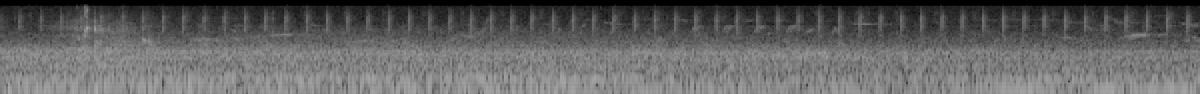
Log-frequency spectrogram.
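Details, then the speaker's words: Autosleeper Nuevo motorhome gas fridge lighting: steady fast igniter ticking over a quiet hum, then the dull sound of the burner running; normal ignition. "and again you'll hear that ticking and then once you can not hear the chicken anymore and you should be able to just hear a dull sound of the actual gas burner working away and lighting up and actually working"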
